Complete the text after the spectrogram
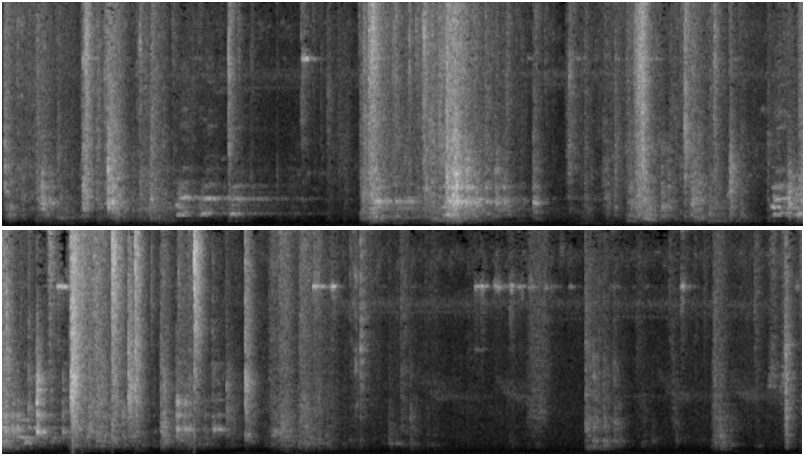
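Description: Plastic bottles rattle and clatter as a dog walks over them.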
